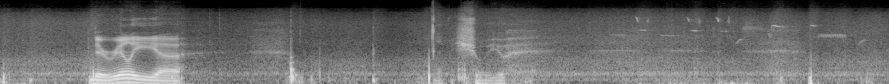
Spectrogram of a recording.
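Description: Honey bees buzzing around a caged virgin queen in a hive, a dense close hum with loud wingbeat swells as individual bees pass, while a person speaks briefly over it amid occasional clicks and knocks.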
